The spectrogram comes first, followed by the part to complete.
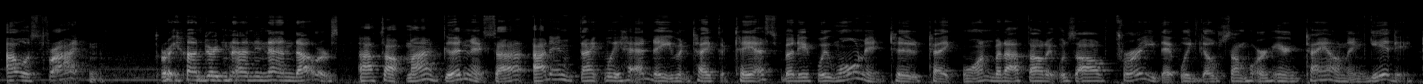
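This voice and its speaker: Bright-voiced, plainspoken woman being interviewed. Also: deep voice, expressive, a little slow. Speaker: interviewee recounting an experience. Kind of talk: unscripted interview account.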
